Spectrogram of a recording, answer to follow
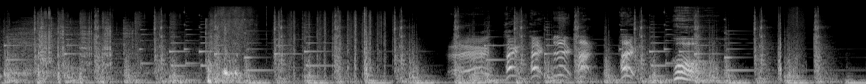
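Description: Cartoon background music with a run of sharp wooden knocks and thunks as a ladder and a pole are set in place, and short cartoon vocal sounds in the middle.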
